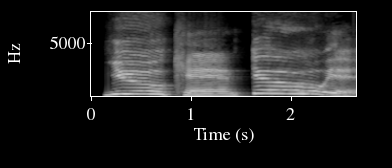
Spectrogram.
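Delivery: very high, very slow, drawn-out, dripping sarcasm. Showing how to say a line to a stressed coworker: mock sarcastic encouragement. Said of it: "in the most fucking sarcastic way possible".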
